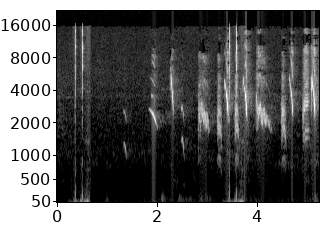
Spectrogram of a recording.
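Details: Chopi blackbird singing with its chicks: two sharp clicks, then bursts of short clear whistled and slurred notes, some rising and others falling, delivered in quick irregular phrases.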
